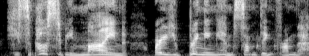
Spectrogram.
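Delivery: harsh rasping voice. Game master voices a yellow-eyed creature confronting a player: very raspy voice. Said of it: "in a very raspy voice".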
